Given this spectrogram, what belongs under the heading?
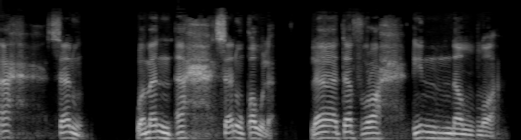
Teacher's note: الحاء تخرج من وسط الحلق مثل العين، ومن صفاتها الهمس والرخاوة والاستفال والانفتاح، يعني يجري مع الهواء، وهي صوت رخو، يعني الصوت يجري في مخرج الحرف، وهي من الحروف المستفلة، ليست مفخمة، وهي منفتحة أيضا، يعني اللسان لا ينطبق فيها على الحنك الأعلى. · طيب، يراعى عند الحاء أولا همسها نحو أحسن، لا تفرح إن. ينبغي بيان الهمس في حرف الحاء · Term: صوت الحاء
